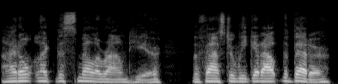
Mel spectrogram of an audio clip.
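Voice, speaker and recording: A man's voice: medium pitch, a little fast, mellow, no echo, clean studio sound, voice pushed up, lightly acted. A man voicing a blunt, streetwise woman in an audiobook, with a curt, dismissive manner in a raised voice.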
